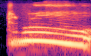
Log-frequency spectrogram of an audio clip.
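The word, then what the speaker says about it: through: t h r o u g g Oh true Oh Bacanya apa itu karena susah bacanya true ya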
